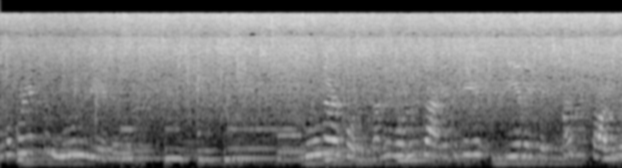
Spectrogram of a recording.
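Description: Potato and raw papaya cubes sizzling as they fry in oil in a kadai, stirred with a spatula, with background music playing over it.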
